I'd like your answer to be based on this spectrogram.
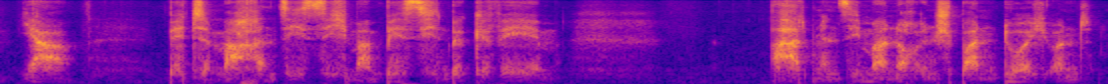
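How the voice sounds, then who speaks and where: Whispery gas station cashier guy, a man playing him, super airy and high, bright hiss, soothing chatter. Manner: soothing, reassuring, rambling small talk. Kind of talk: whispered ASMR roleplay.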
